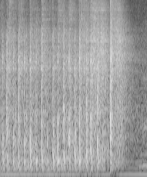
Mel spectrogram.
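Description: A rapid drum roll: a fast, even run of strikes that stops abruptly near the end.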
